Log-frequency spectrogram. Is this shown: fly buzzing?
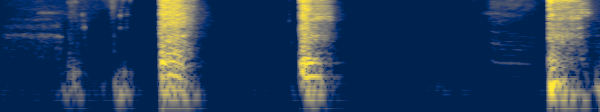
yes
